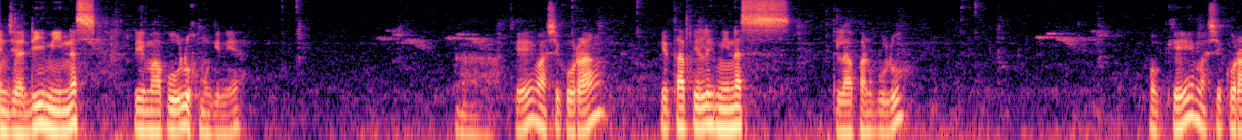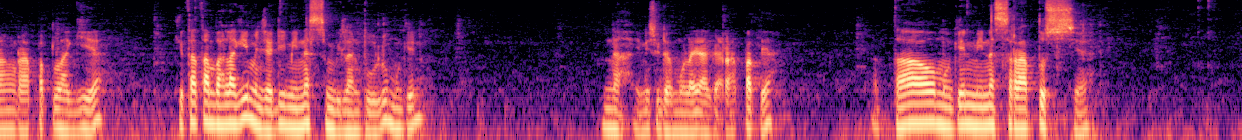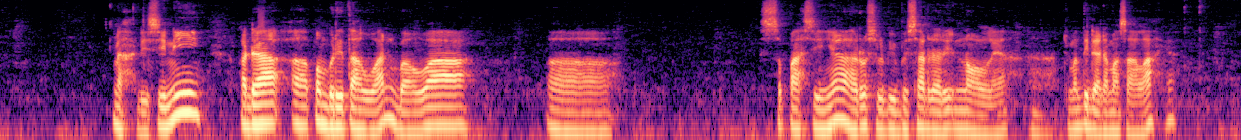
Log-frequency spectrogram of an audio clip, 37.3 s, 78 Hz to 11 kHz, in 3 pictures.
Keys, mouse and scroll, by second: 1.1 5, 1.4 0, 2.8 click, 5.7 click, 8.0 KP_8, 8.3 KP_0, 9.6 click, 14.3 click, 15.8 KP_9, 16.1 KP_0, 16.4 Return, 21.3 click, 22.9 KP_1, 23.1 KP_0, 24.4 click, 36.7 click.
